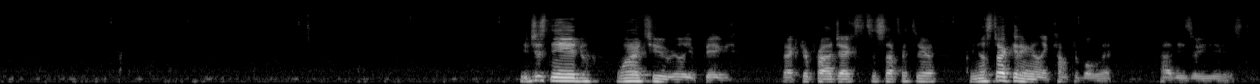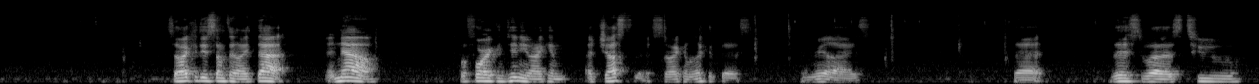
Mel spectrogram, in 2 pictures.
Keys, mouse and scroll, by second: 1.1 click, 3.0 ctrl+click, 5.0 click, 7.0 click, 8.5 ctrl+click, 9.6 alt+click, 10.8 click, 12.7 click, 13.9 alt+click, 14.8 click, 19.6 click, 19.8 a, 20.6 click, 21.2 shift+click, 21.8 click, 22.5 ctrl+click, 23.6 click.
